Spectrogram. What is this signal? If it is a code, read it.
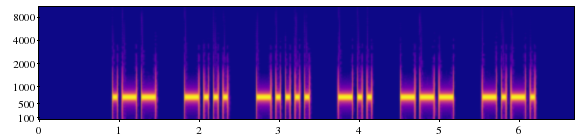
Morse code, heard as a keyed tone, about 20 wpm, spaced as for 15 wpm, 700 Hz. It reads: WB6DOC
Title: 200 Lesson 32g - Letter k - Call Signs 20wpm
